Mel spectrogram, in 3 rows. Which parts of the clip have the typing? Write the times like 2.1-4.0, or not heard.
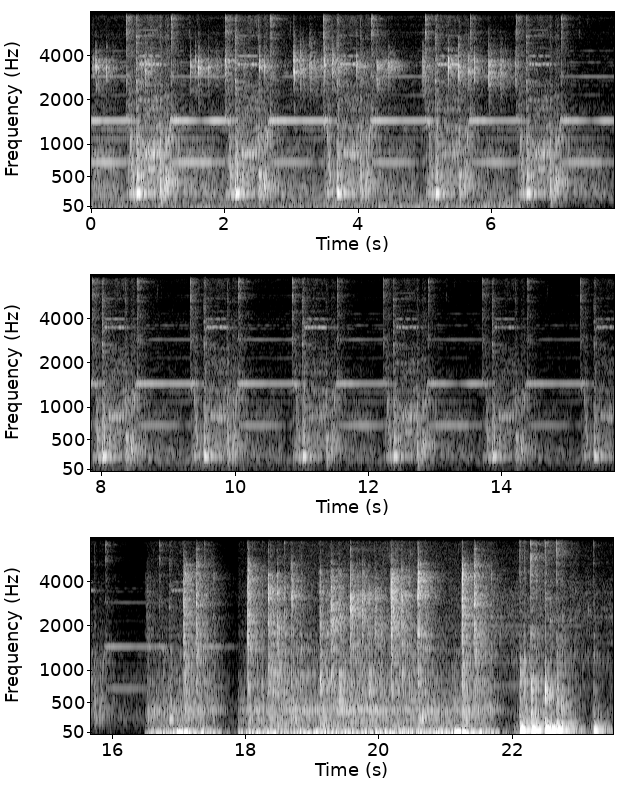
0.0-6.5, 16.5-23.4.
